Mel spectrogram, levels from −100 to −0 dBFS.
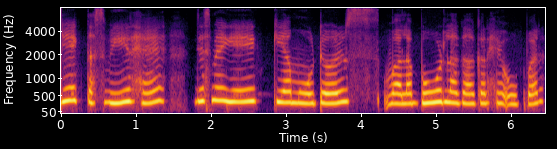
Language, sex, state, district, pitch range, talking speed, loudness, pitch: Hindi, female, Uttar Pradesh, Lalitpur, 285-335 Hz, 110 wpm, -12 LUFS, 310 Hz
